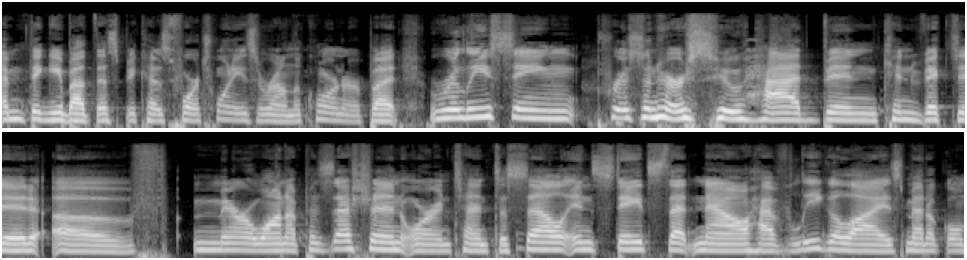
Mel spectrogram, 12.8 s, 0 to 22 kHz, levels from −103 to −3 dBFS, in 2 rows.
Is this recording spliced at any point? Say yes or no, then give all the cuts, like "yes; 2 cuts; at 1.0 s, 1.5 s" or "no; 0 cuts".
yes; 2 cuts; at 2.8 s, 7.6 s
